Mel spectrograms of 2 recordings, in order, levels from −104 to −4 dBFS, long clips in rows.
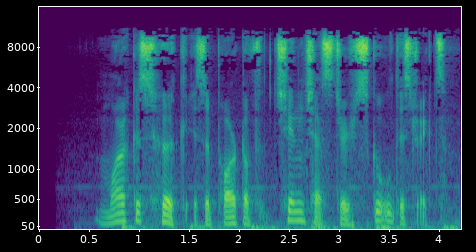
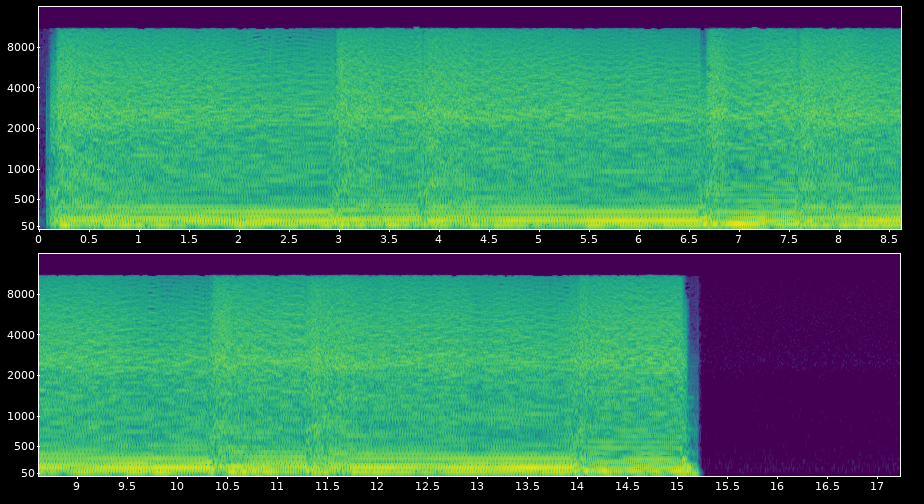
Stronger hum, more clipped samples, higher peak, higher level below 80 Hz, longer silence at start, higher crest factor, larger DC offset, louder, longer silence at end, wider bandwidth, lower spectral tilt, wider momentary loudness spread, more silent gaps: neither; neither; about the same, -2 dBFS vs 0 dBFS; second, -46 dBFS vs -24 dBFS; first, 0.6 s vs 0.1 s; first, 22 dB vs 12 dB; neither; second, -20 LUFS vs -12 LUFS; second, 0 s vs 2 s; about the same, 11.5 kHz vs 11.5 kHz; second, -2 dB/octave vs -4 dB/octave; first, 13 LU vs 2 LU; neither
